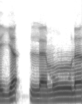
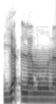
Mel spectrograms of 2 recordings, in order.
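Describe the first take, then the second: First: یعلمون with a light catch in the throat, body still; teacher models یعلمون slowly, the hamza caught only in the throat; correct hamza. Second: یعلمون with a heavy jolt that shakes the body; wrong hamza. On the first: Teacher showing students the right hamza: slow, throat-only catch. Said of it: "جیسے یعلمون". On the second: Teacher shows the mistake: the whole body jolts. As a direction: overdo the hamza in یعلمون with a hard push from the belly. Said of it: "اس طرح جھٹکے سے پڑھنا ... جس سے ناف ہلے". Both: Shown as a demonstration.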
